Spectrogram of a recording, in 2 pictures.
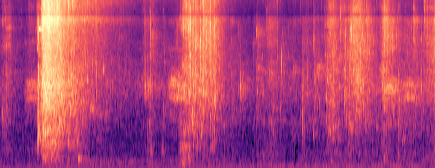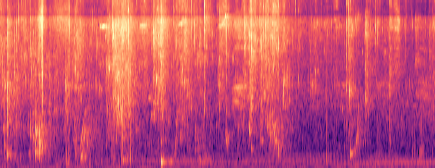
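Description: A Kanni puppy swimming, its paddling splashing and sloshing the water in irregular bursts, with one loud splash about a second in.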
